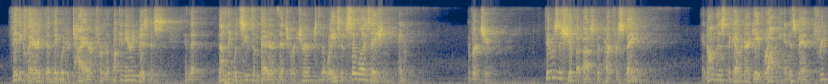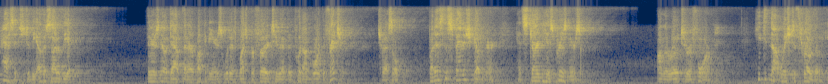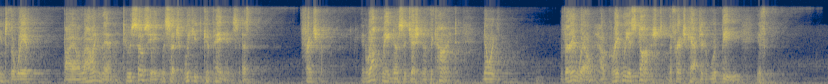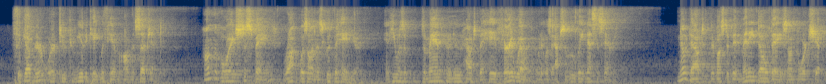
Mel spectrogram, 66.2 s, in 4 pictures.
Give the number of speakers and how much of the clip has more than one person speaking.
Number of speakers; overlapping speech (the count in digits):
1, no overlap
